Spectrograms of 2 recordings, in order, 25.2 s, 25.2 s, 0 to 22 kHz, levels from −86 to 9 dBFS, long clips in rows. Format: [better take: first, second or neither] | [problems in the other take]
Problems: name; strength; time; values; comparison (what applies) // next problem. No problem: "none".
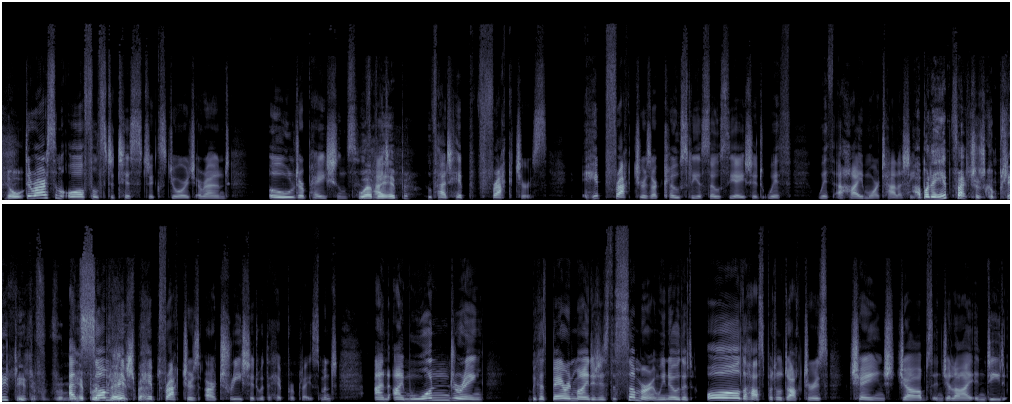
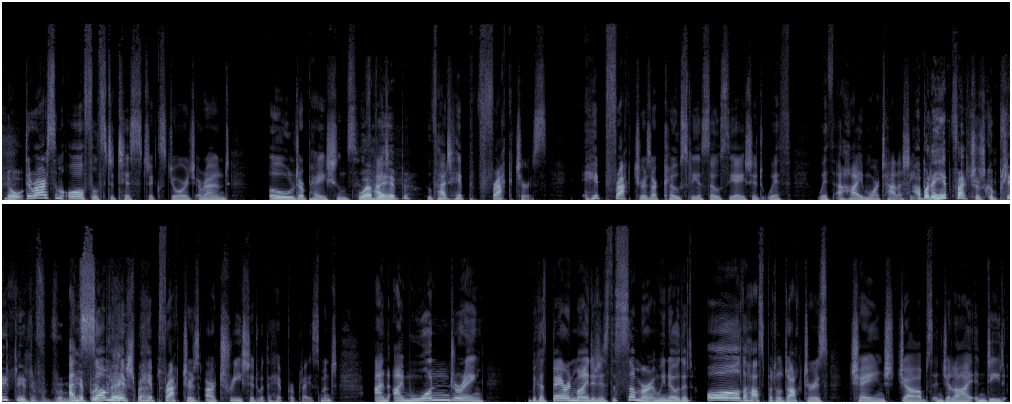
second | thin; very; fading below 350 Hz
